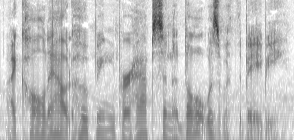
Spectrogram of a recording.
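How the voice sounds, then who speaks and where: A man performs a male jogger recounting an eerie experience in a scripted horror story. His voice sits very low, with a heavy creak at the edges. He tells it in a measured, suspenseful way. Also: slight background noise. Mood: measured, uneasy. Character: local male jogger recounting a terrifying discovery in the woods. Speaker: narrator. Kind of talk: scripted first-person horror narration. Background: ambient sound effects.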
